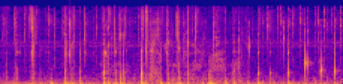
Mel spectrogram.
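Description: Long acrylic nails tap and scratch the lid of a small, hollow white plastic cosmetic jar close to the mic. The result is a rapid, irregular run of crisp, dry clicks and taps mixed with crackly scraping, each hit dying away almost instantly.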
